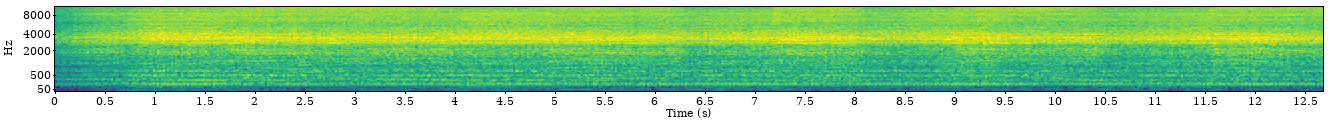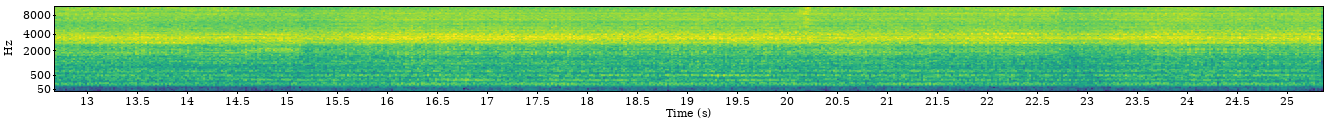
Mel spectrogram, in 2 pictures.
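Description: A knife blade ground on its second side along the grind line, with a loud, steady, close abrasive hiss and whine that runs unbroken for the whole stretch with only slight swells. No one speaks.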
